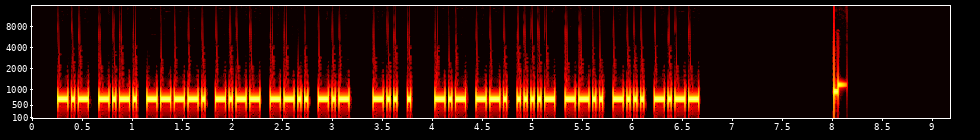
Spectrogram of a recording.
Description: Morse code, heard as a keyed tone, about 34 wpm, 700 Hz. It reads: KC9YZK DE KG4ZBY
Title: USA Callsign DE Callsign 35wpm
